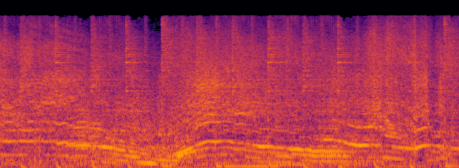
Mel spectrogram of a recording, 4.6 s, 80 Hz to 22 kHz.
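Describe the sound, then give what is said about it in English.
A loud Pro 2 class full-size two-wheel-drive off-road racing truck engine, as raced in the Lucas Oil off-road series, revs hard, its pitch climbing and dropping in repeated sweeps over a rough, gritty roar, with no voices. “The Pro 2 class he competes in features full-size two-wheel drive trucks on a 10-mile course filled with jumps, bumps, and tons of contact.”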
